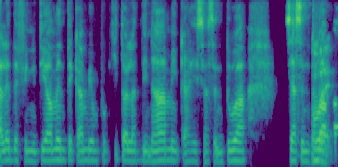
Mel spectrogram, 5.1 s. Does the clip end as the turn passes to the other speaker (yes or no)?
no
